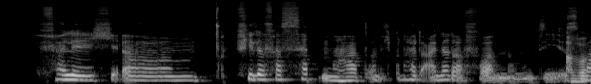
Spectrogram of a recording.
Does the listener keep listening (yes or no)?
yes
